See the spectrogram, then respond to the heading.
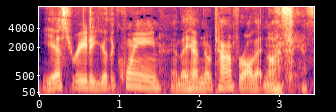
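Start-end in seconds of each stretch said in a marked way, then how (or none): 0.0-1.5 high, humouring reply; voicing the donkeys. Owner voicing donkeys humouring Rita, high and dismissive. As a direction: indulge her like weary friends.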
